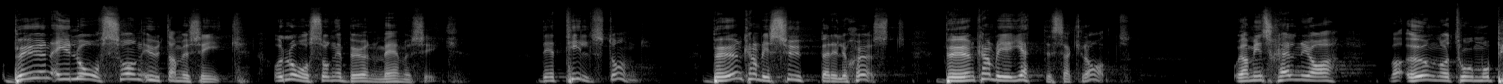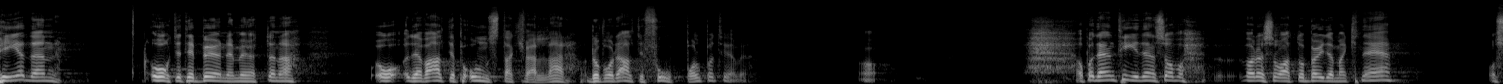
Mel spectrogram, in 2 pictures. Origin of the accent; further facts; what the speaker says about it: Kramfors, Västernorrland County, Sweden; vi är uppvuxna tillsammans uppe i Ångermanland i Kramfors.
